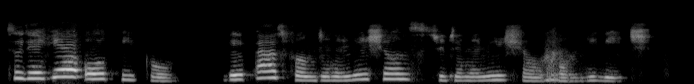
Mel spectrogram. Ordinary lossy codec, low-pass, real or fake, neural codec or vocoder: none; none; fake; codec, 16 kHz, 2 kbps, FreqCodec, smaller model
